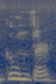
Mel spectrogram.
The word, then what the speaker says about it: Gunter: You have to donate a certain number of items to the museum to get the key from Gunter. Ah. Yeah, or sorry, how I pronounce his name, Gunther.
